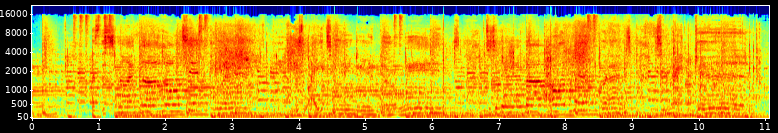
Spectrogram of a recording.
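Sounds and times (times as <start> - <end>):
loud rock music: 0.0 - 11.0.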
